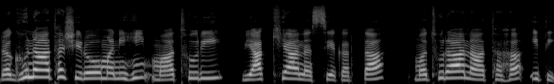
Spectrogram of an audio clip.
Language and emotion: Sanskrit, neutral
